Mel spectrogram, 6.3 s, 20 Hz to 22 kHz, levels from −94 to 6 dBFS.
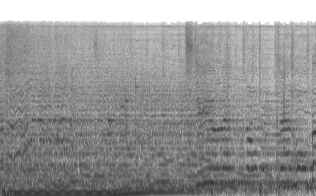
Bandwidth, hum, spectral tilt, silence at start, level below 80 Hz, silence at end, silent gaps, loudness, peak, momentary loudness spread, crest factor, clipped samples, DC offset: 14 kHz; none; -5 dB/octave; 0 s; -26 dBFS; 0 s; none; -20 LUFS; -8 dBFS; 3 LU; 12 dB; under 0.1%; under 0.1%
